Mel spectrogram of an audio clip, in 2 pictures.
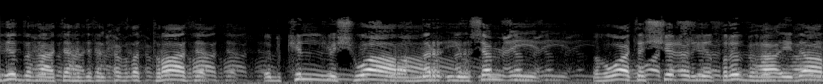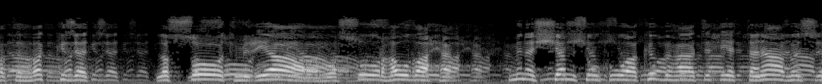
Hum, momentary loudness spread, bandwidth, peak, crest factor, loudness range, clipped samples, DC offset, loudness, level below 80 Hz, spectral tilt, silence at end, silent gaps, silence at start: none; 11 LU; 10 kHz; -2 dBFS; 16 dB; 4 LU; under 0.1%; under 0.1%; -19 LUFS; -46 dBFS; -6 dB/octave; 0 s; none; 0 s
